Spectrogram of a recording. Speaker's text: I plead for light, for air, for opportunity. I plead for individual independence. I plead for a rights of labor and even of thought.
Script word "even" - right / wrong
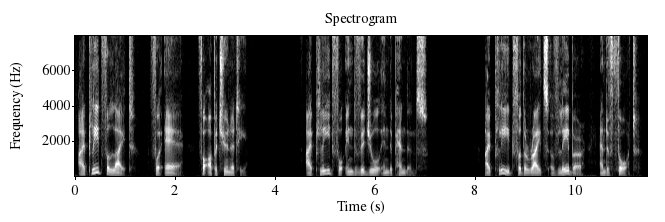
wrong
